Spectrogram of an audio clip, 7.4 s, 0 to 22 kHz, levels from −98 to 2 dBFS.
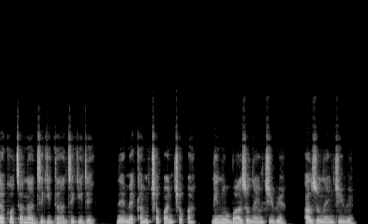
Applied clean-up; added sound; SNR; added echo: neural mask model Resemble Enhance denoiser.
